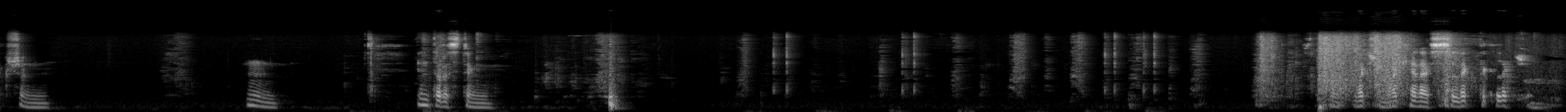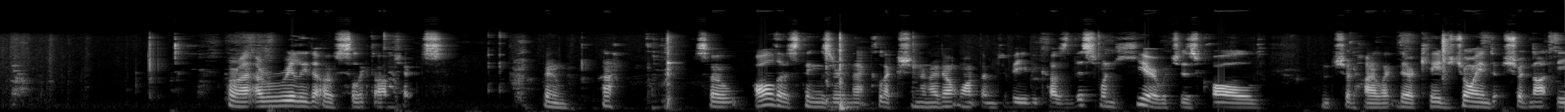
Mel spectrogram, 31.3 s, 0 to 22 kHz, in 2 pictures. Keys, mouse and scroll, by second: 7.7 click, 8.9 click, 11.0 click, 11.4 click, 12.7-13.1 scroll down 2, 13.2 scroll up 2, 14.3 click, 15.1 right click, 19.3 right click, 22.5-23.4 scroll down 8, 23.6-23.9 scroll up 5, 26.4 click, 27.8-28.7 scroll down 15, 29.2 scroll down 2.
